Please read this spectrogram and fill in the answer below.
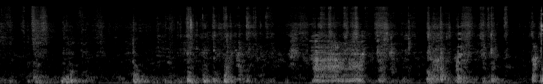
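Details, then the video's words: Play-fighting Border Collie puppies growl low and whimper between bouts of panting and scuffling, with thumps and rustling from the tussle in a small room. "Vicious Border Collie Puppy Play Fight"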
